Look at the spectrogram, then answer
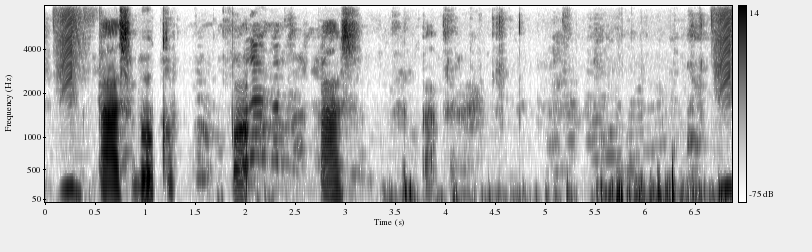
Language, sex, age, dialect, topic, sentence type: Bhojpuri, male, <18, Northern, banking, statement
